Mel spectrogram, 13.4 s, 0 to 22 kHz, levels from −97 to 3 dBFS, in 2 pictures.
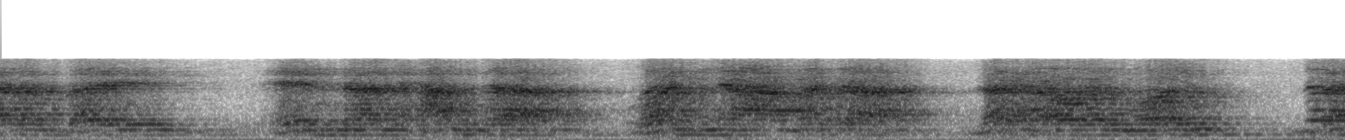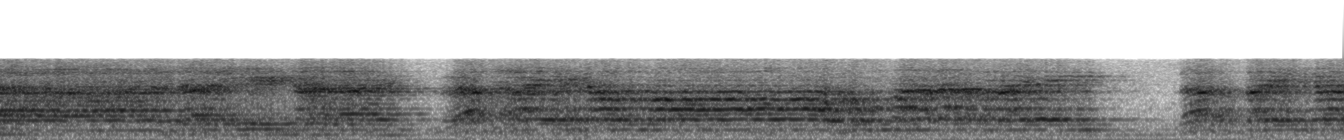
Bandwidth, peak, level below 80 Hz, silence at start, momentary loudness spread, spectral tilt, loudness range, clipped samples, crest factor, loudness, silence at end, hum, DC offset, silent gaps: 4 kHz; 0 dBFS; -48 dBFS; 0 s; 9 LU; -7.5 dB/octave; 2 LU; under 0.1%; 12 dB; -11 LUFS; 0 s; none; 0.5%; none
